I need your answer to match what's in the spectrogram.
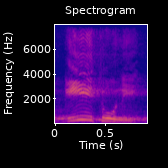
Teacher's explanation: في الابتداء نقول إيتوني، أتينا بهمزة الوصل، إذا أدرجنا يعني لم نبتدي بإيتي ما تظهرش همزة الوصل، وقال فرعون ائتوني، همزة الوصل ذهبت، فهي لا تثبت في كل الأحوال.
